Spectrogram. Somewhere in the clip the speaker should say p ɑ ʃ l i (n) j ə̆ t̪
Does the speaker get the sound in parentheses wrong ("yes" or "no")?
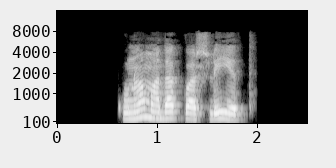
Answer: yes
